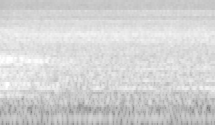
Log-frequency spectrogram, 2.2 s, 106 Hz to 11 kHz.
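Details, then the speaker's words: Comfort Zone 5000 W 220 V ceiling-mount garage heater, newly installed; smooth steady rush of air over a faint low hum with no rattle or scraping, fan running normally and blowing warm air. "I turn it on it's blowing warm air that's for sure kick it's blowing warm air"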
